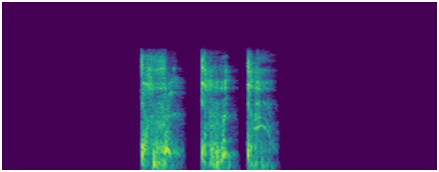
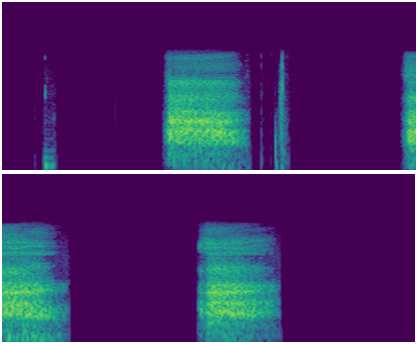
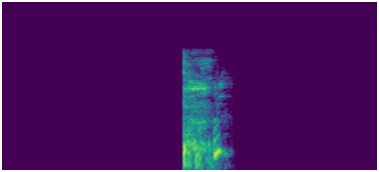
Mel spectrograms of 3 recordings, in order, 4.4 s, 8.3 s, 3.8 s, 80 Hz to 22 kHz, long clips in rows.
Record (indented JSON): {
  "three_cough_length": "4.4 s",
  "three_cough_amplitude": 31663,
  "three_cough_signal_mean_std_ratio": 0.33,
  "exhalation_length": "8.3 s",
  "exhalation_amplitude": 27991,
  "exhalation_signal_mean_std_ratio": 0.4,
  "cough_length": "3.8 s",
  "cough_amplitude": 27633,
  "cough_signal_mean_std_ratio": 0.21,
  "survey_phase": "beta (2021-08-13 to 2022-03-07)",
  "age": "18-44",
  "gender": "Female",
  "wearing_mask": "No",
  "symptom_cough_any": true,
  "symptom_new_continuous_cough": true,
  "symptom_runny_or_blocked_nose": true,
  "symptom_sore_throat": true,
  "symptom_fatigue": true,
  "symptom_other": true,
  "symptom_onset": "2 days",
  "smoker_status": "Current smoker (e-cigarettes or vapes only)",
  "respiratory_condition_asthma": false,
  "respiratory_condition_other": false,
  "recruitment_source": "Test and Trace",
  "submission_delay": "1 day",
  "covid_test_result": "Positive",
  "covid_test_method": "RT-qPCR",
  "covid_ct_value": 23.1,
  "covid_ct_gene": "ORF1ab gene"
}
